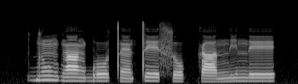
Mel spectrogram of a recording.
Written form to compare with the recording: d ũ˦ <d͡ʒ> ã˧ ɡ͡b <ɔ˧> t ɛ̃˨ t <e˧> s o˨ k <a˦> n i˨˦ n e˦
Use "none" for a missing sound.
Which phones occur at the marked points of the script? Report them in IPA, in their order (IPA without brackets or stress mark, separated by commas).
ɡ, o˧, e˧, a˨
